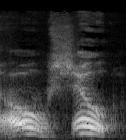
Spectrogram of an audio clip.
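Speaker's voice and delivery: normal talking voice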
